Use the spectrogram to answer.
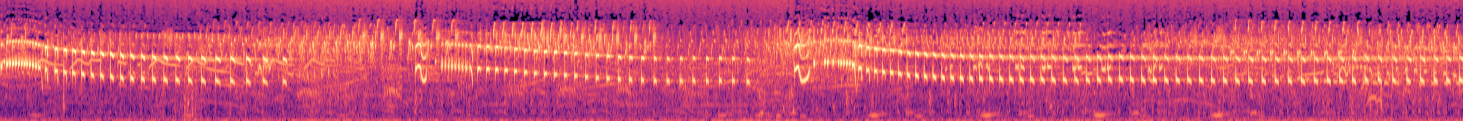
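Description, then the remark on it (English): A sora, a small chicken-like marsh rail, gives loud whinny-like, laugh-like calls: three rapid descending runs of squealing notes, one after another, over a faint marsh background with no voices. “The Virginia rail is out there in the marshes, and even more common is a small rail called the sora, which has a fabulous whinny-like outburst, sort of a laugh-like outburst.”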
